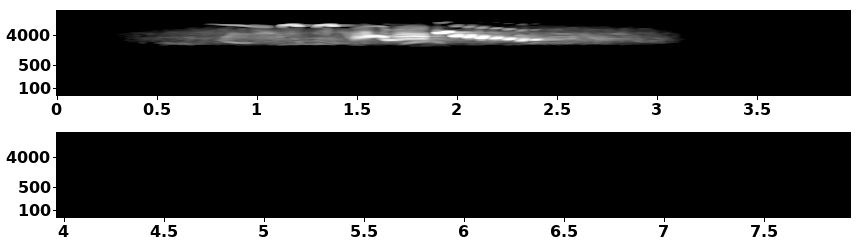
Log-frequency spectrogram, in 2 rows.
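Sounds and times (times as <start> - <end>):
European robin singing: 0.7 - 3.0.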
